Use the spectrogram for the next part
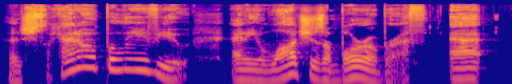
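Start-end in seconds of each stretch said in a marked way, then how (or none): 0.5-1.4 high, lightly voiced defiant girl; defiant Nami. Nami defying Kaido, in a high defiant voice. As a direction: toss it back at him in a high girl's voice.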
